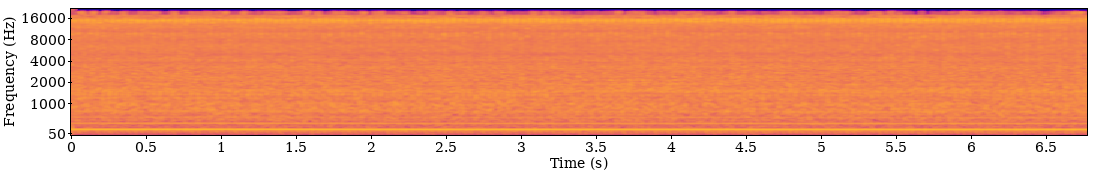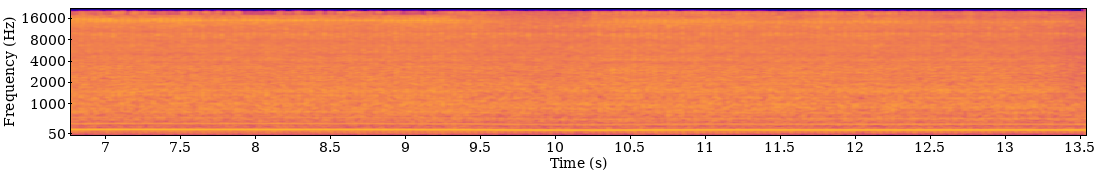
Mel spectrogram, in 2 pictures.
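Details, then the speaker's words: 1980s Billy Goat vacuum after draining turpentine-smelling old fuel and refilling with fresh gas, weak spark: small single-cylinder holds smooth even drone, easing slightly at end; runs well once started, needs extra pulls, owner suspects low compression. "well folks hey looks like it works looks like it just uh I don't know needs a few extra pulls maybe low compression or something but runs like a champ once it runs"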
